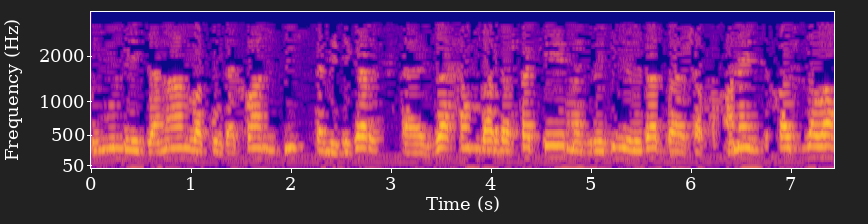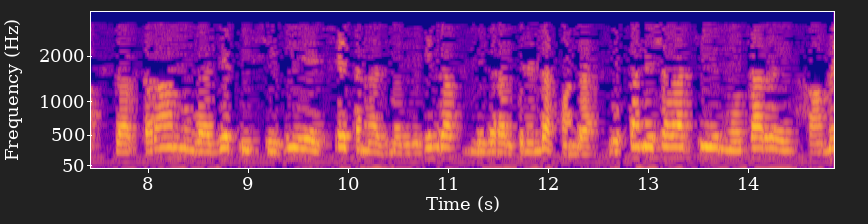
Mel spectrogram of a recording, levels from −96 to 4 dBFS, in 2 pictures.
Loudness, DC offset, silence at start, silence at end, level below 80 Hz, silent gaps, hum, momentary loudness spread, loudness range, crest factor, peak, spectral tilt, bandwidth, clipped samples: -19 LUFS; under 0.1%; 0 s; 0 s; -66 dBFS; none; none; 7 LU; 1 LU; 16 dB; -2 dBFS; -10.5 dB/octave; 3.4 kHz; under 0.1%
